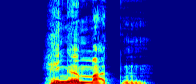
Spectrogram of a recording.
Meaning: plural of Hängematte
- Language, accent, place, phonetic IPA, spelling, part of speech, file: German, Germany, Berlin, [ˈhɛŋəˌmatn̩], Hängematten, noun, De-Hängematten.ogg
